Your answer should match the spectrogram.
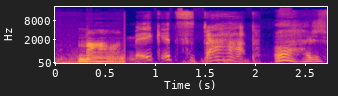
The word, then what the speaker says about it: Milan: Milan Italy in Tennessee it's m ah it's Malon Tennessee not Milan it's pronounced Malon make it stop I just feel like I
